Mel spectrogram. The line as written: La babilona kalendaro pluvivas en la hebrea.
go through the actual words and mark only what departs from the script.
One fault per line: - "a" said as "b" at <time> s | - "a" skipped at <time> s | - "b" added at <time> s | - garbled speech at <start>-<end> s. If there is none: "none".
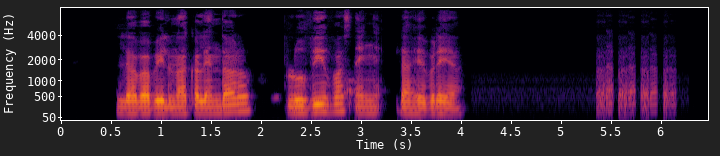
none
